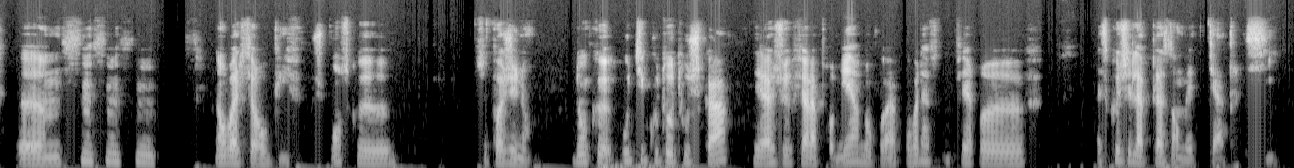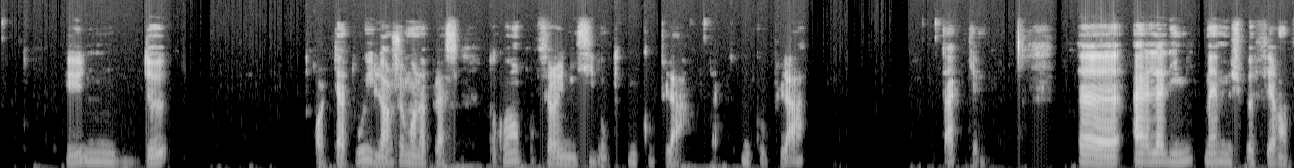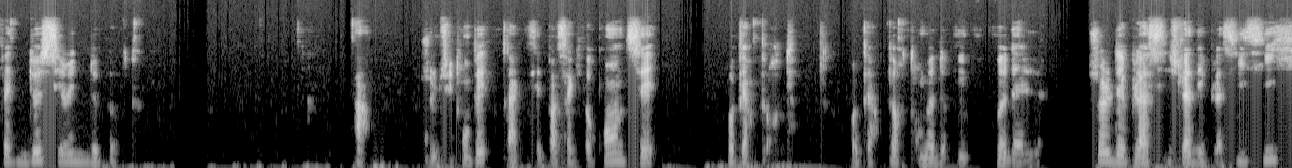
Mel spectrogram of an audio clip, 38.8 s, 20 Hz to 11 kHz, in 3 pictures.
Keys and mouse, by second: 4.8 click, 6.9 k, 11.3 click, 12.5 click, 19.9 click, 22.2 click, 25.9 click, 27.1 click, 28.5 click, 33.3 click, 34.8 click, 36.1 click.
